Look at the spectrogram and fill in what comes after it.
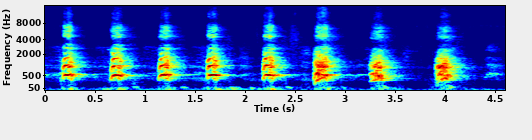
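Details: German Shepherd guarding its territory at night, jumping around and barking at a dog outside: eight loud harsh barks about two per second, the later ones slightly spaced wider and fading to a soft final sound.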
